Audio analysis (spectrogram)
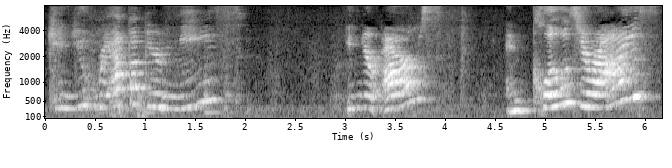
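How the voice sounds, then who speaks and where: A woman plays kids show host with a very high, bright voice. She exclaims and gasps in a sing-song way as she addresses young children at an unhurried pace. It sounds echoey, as if recorded in a room at some distance. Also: very animated.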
